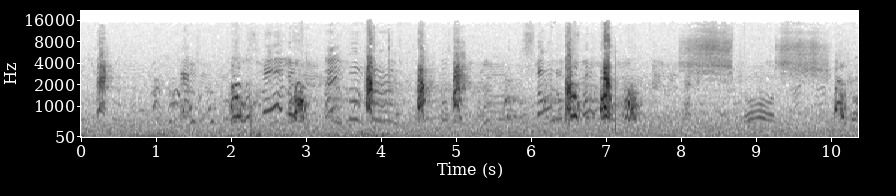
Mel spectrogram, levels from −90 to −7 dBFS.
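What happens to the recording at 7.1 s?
At 7.13 to 7.15 s there's a single loud pop, a sharp spike sitting roughly 10 dB above the surrounding sound for about 20 ms. It's likely a voltage glitch, say a switch, static or a driver hiccup, while the audio carries on beneath it.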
